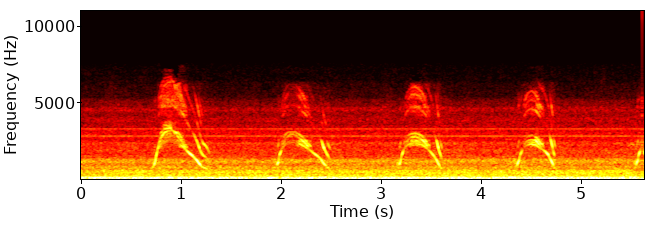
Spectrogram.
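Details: Royal albatross parents feeding their chick in New Zealand: clear rising-then-falling arched whistles, about one every 1.3 seconds, over a steady low hum.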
